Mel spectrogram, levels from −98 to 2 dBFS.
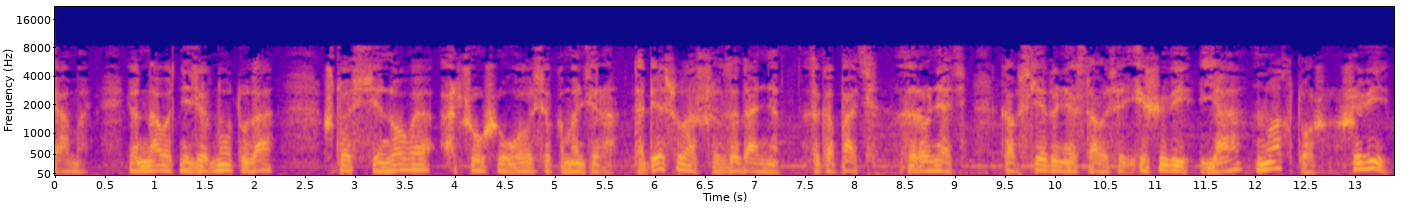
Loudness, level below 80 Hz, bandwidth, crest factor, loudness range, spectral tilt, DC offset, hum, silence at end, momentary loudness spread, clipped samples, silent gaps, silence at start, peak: -19 LUFS; -44 dBFS; 8.8 kHz; 14 dB; 2 LU; -5.5 dB/octave; under 0.1%; none; 0.05 s; 9 LU; under 0.1%; none; 0 s; -4 dBFS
